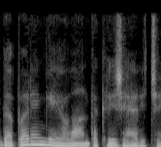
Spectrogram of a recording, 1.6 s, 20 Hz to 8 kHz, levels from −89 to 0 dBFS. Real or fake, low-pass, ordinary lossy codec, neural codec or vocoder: fake; 7.2 kHz; MP3, 48 kbps; codec, 16 kHz, 2 kbps, FreqCodec, larger model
